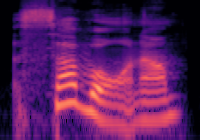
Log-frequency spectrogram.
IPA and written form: saˈvona (Savona)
